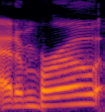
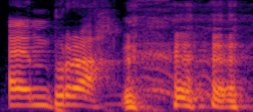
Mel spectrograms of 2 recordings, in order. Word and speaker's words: Edinburgh: He came to Edinburgh and we were there. That's not how you say it. Edinburgh.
